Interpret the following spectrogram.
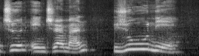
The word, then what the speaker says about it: Juni: Juni. Remember, J is not pronounced J in German, okay? Juni, not Juni, okay?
